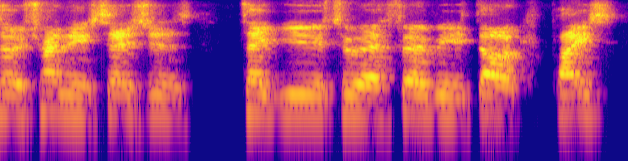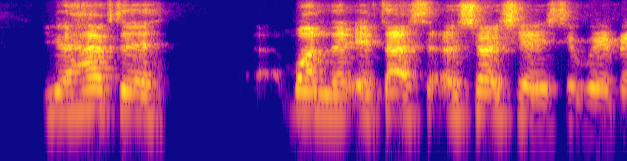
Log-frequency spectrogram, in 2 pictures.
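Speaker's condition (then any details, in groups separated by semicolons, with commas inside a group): Motor neurone disease; slow, slurred speech, early sign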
